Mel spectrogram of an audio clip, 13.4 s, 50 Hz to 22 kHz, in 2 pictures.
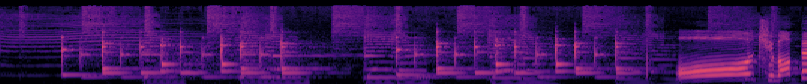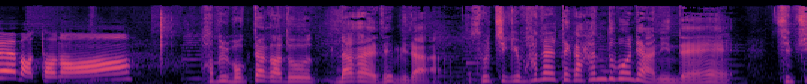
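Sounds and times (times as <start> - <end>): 
melodic phone ringtone for an incoming call: 0.5 - 5.6
speech: 5.7 - 13.4.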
